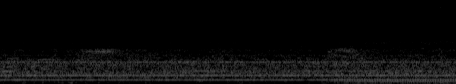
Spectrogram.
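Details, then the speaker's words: Stranger PBT701 amplifier after repair: line input connected, volume low. Only a faint steady mains hum, no crackle or buzz. The earlier noise is gone and it works normally. "यह देखिए अभी कोई आज नहीं है आज ठीक है"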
